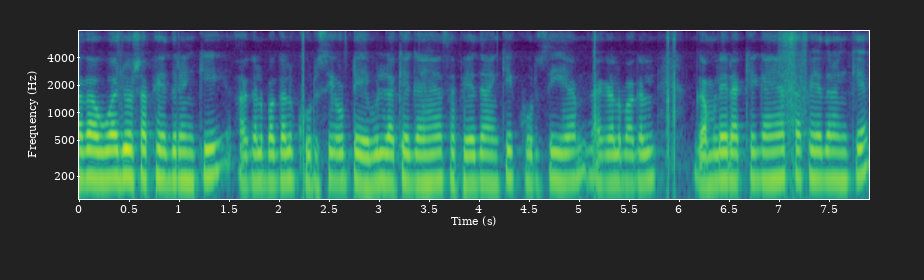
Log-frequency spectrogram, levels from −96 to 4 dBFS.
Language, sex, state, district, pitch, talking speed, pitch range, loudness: Hindi, male, West Bengal, Purulia, 180 Hz, 205 wpm, 175-190 Hz, -17 LUFS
